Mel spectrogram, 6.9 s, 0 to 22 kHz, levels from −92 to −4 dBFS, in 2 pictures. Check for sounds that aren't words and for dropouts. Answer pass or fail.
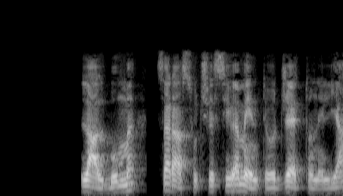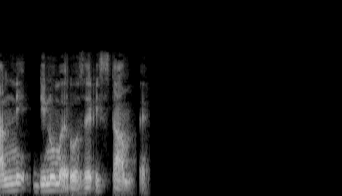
pass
